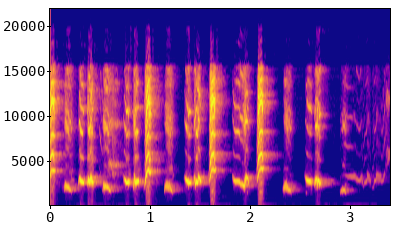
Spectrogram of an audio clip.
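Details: Short, dense, loud song of an orange-headed thrush used to train juvenile spotted thrushes; an unbroken run of varied high chirps, whistles and sharp ticks, packed closely and ending in softer twittering.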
